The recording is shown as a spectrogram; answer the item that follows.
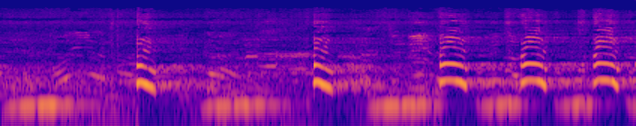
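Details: Siamang gibbon howling: steady low booming notes alternating with sharp, ringing, downward-swooping barks that come in a regular series toward the end, about every half second.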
